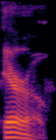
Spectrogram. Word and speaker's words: AARO: And if it does, I don't mind that, because at least you can pronounce it. You can call it Arrow. You can say this is the Arrow task force.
